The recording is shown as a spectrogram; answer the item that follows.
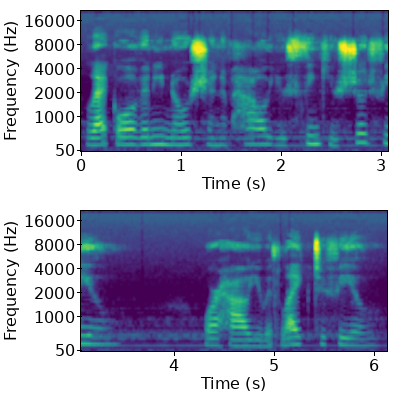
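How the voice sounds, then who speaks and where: A woman yoga instructor leading a guided sleep meditation, giving soft, soothing instructions with calm pauses. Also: medium pitch, creaky. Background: soft background music.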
